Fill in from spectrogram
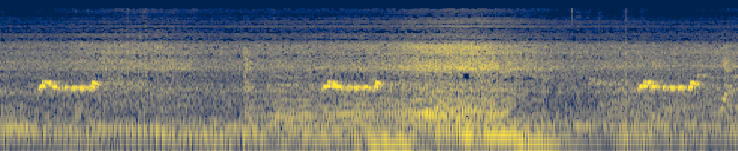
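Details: Zebra dove of the cemani type singing in the Ketekdobel rhythm style: three short cooing phrases spaced about four seconds apart, over a steady background hum and low rumble.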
